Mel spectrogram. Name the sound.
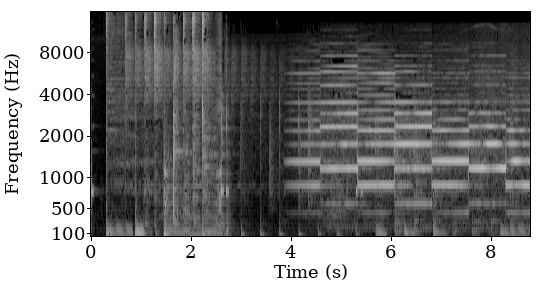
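ambulance siren passing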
